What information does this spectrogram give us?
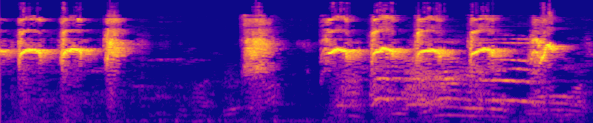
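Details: Greater green leafbird with a strange voice, delivering clipped high whistled chirps in quick series, with a short pause and a faint lower tonal note underneath the later chirps.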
